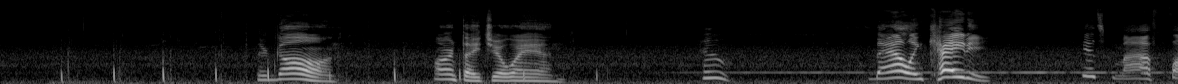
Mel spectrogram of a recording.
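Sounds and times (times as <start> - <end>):
footsteps of a little girl walking off, radio drama effect: 0.6 - 6.4
speech: 2.6 - 3.5, 4.4 - 5.7, 7.0 - 7.4, 8.8 - 10.0, 10.8 - 11.7.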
